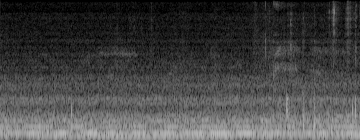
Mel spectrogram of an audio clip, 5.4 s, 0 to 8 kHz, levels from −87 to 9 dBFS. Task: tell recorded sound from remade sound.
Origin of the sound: recorded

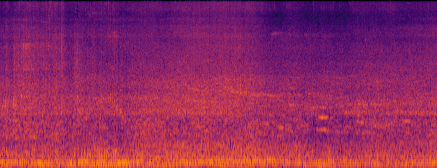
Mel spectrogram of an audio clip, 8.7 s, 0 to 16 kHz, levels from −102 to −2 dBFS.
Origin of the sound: recorded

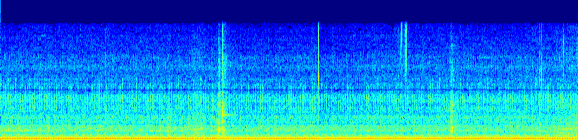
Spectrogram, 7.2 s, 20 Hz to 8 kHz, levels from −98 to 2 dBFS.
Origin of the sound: recorded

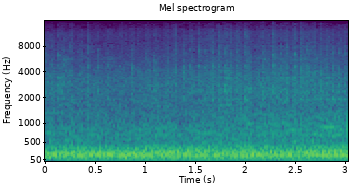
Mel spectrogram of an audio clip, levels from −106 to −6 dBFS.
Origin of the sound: recorded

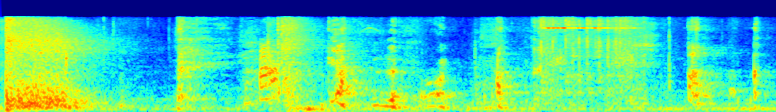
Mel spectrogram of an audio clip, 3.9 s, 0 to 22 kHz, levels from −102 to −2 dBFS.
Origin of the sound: remade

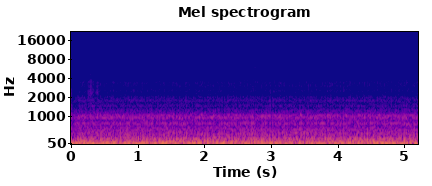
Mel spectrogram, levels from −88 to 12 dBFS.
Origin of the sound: remade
